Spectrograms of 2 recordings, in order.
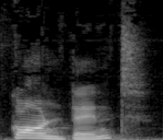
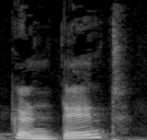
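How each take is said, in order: First: The stress is on the first syllable. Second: The stress is on the second syllable. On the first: It means an ingredient or index. "when we pronounce this as content, the meaning it means an ingredient or index" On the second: It means being happy. "when I say content, this means being happy"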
